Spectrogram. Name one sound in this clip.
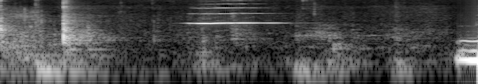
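An electronic door lock beeps once.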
